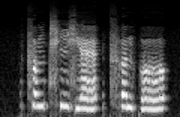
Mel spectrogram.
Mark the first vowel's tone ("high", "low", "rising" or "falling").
high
